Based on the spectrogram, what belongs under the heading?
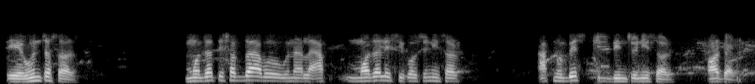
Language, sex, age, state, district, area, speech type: Nepali, male, 18-30, West Bengal, Kalimpong, rural, conversation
